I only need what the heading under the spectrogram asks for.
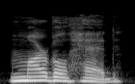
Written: marblehead

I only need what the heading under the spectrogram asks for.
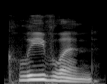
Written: cleveland

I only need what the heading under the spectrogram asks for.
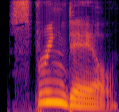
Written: springdale

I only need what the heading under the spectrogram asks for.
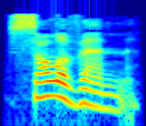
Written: sullivan

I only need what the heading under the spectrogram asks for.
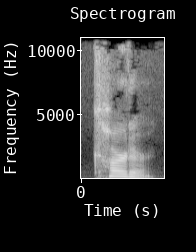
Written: carter

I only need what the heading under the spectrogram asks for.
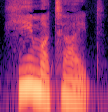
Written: hematite

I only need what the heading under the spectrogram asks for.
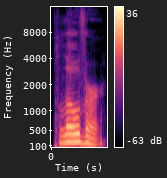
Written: plover

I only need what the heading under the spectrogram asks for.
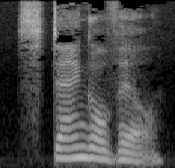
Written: stangelville

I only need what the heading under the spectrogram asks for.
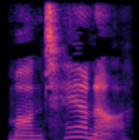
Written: montana

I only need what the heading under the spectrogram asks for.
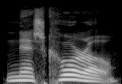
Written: neshkoro

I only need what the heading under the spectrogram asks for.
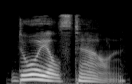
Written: doylestown

